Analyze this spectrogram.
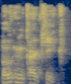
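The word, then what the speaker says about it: Botin Carkeek: It's Boatin Karkik.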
